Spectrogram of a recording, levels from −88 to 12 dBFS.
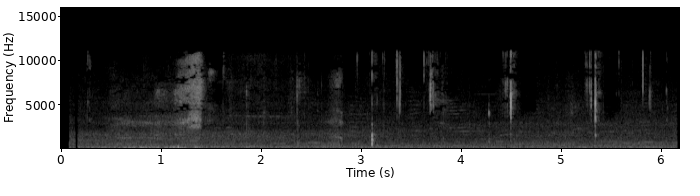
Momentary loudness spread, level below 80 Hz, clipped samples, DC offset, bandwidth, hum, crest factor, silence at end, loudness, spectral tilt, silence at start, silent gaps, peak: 18 LU; -64 dBFS; under 0.1%; under 0.1%; 11.5 kHz; none; 38 dB; 0 s; -41 LUFS; -2 dB/octave; 0.05 s; none; -6 dBFS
